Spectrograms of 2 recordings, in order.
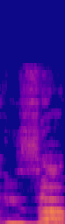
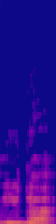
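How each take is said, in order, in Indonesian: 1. Huruf tengah adalah bunyi z yang lembut. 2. Huruf tengah adalah bunyi d yang keras. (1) "iza bukan ida" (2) "bukan ida"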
